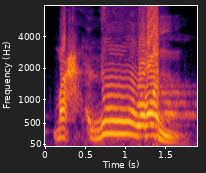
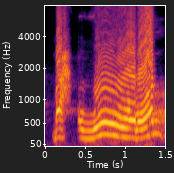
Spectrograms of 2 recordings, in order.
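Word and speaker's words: مَحْذُورًا: Mahzuron. Asa, sin punya sifat infitah. Nah, berarti bacanya asa. Mengapa harus dibaca murni sifat infitah dua kata ini mahzuron dan asa, agar bacaannya tidak menyerupai bacaan mahzuron dan aso.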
